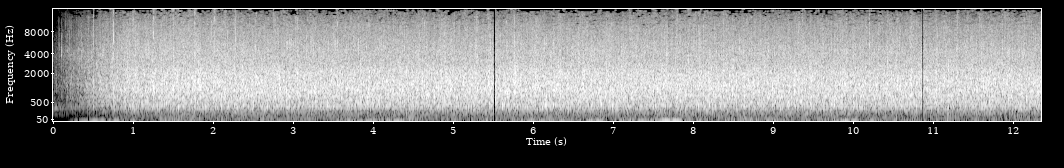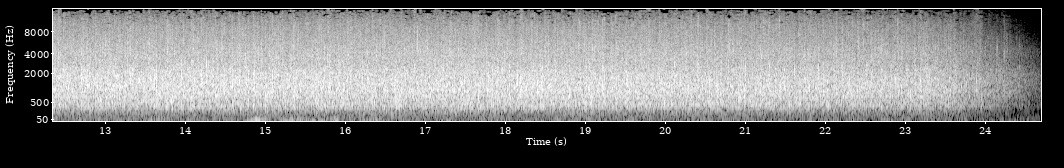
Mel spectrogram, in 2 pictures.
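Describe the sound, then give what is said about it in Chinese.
The audience at China's 20th Party Congress applauds Xi Jinping's speech on reunification with Taiwan, a dense, unbroken roar of clapping that holds at an even loudness for about twenty-five seconds before ending abruptly, with no voices. “你等下倒回去重看一次哈，鼓掌的声音长达二十五秒，是习近平二十大他的迎来第三个五年谈话当中全场的最高潮。”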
